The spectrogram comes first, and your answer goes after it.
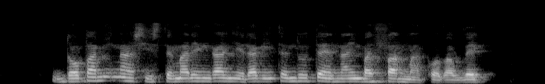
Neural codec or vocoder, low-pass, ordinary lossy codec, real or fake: codec, 16 kHz, 2 kbps, FunCodec, trained on Chinese and English, 25 frames a second; 7.2 kHz; MP3, 32 kbps; fake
